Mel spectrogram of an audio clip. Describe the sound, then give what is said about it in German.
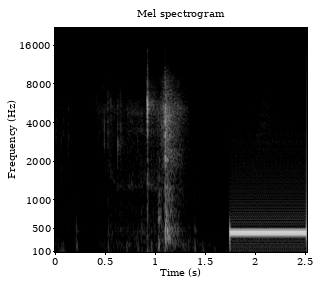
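Some clattering, clicking handset noise gives way to a loud, steady telephone ringing tone, a single pure electronic pitch that holds without a break until the end, as a phone call is placed to someone in Düsseldorf. “Äh, Telefon Joker. Jetzt geht's los.”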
